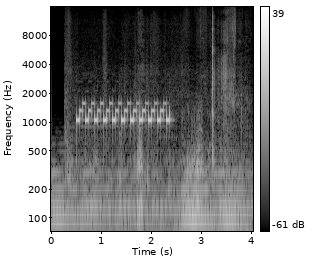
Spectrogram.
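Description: Telephone keypad tones on a call to a prison in Oklahoma: a quick, even run of many short, clear beeps, then low background noise with a brief click.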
